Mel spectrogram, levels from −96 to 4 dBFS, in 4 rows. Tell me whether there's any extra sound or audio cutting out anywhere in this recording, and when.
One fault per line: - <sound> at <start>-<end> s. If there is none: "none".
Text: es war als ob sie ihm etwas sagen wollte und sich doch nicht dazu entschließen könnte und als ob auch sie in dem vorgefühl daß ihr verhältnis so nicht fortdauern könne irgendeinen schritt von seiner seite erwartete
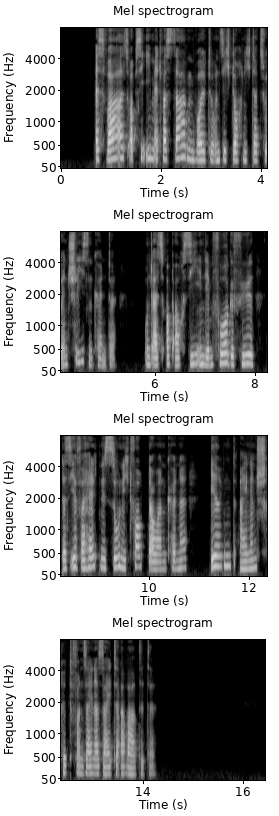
none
